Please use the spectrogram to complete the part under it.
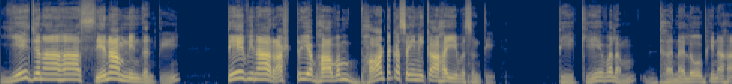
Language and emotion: Sanskrit, disgusted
